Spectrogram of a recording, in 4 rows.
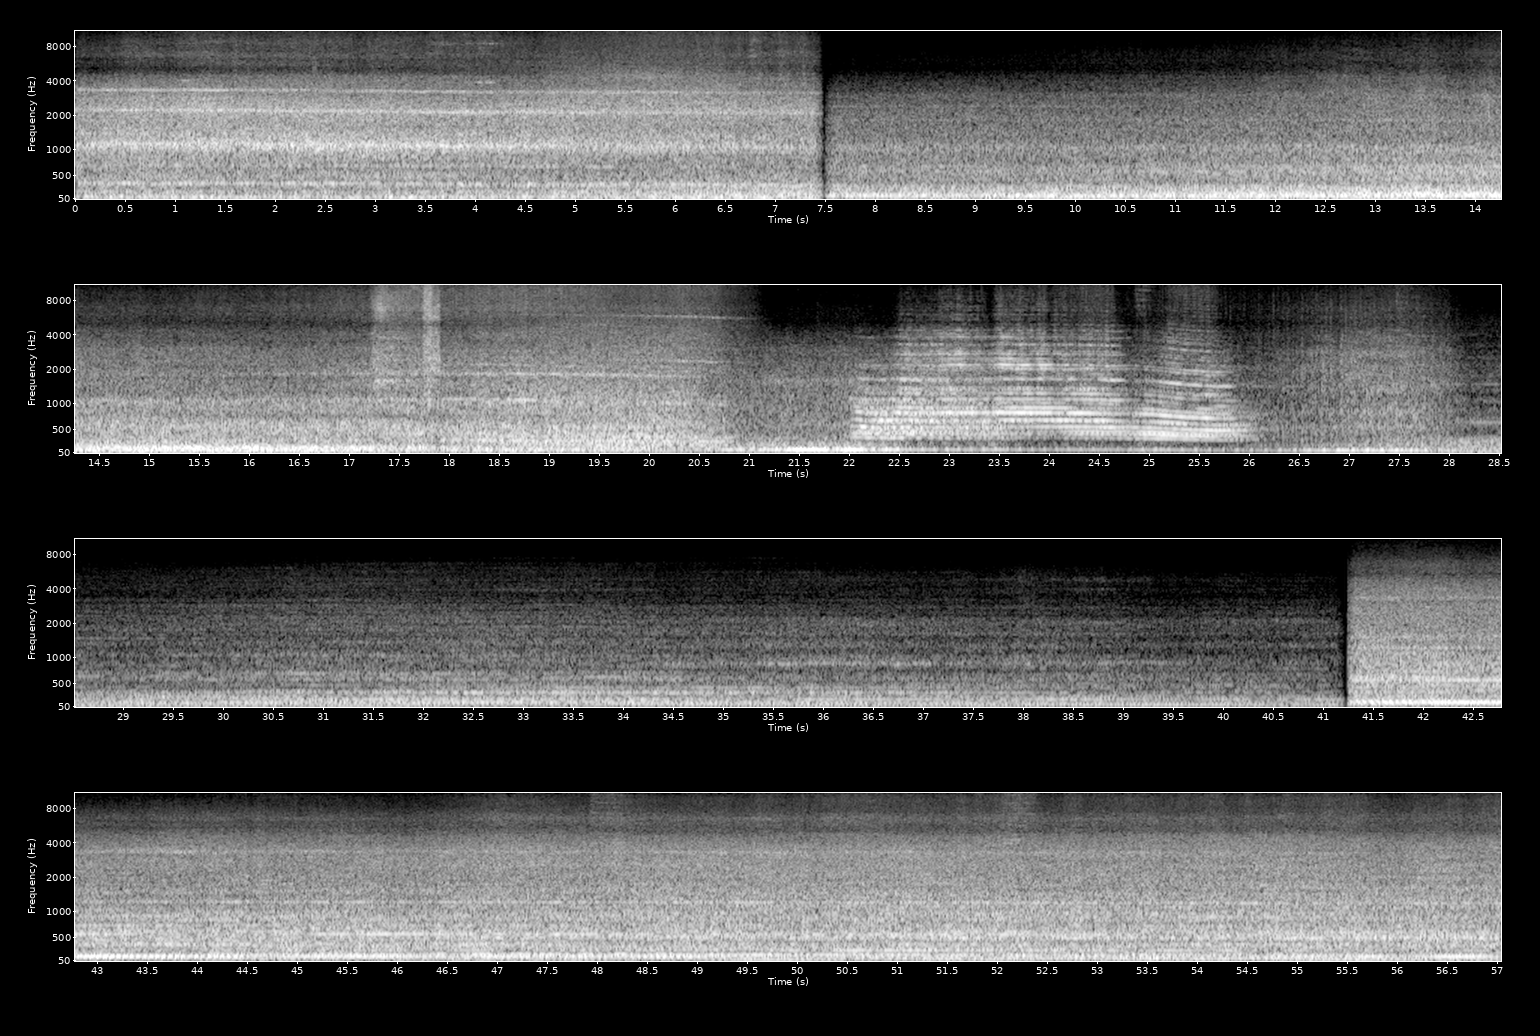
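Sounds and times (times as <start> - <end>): train locomotives rumbling: 0.0 - 57.0
train horn blast: 22.0 - 26.4.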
